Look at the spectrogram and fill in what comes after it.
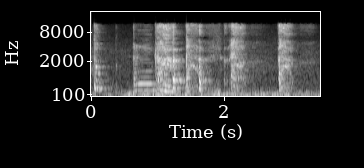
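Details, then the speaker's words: Acted cough by a child in a comedy skit: run of loud coughing bursts with voiced tails. "tuh kan bener batuk tadi enggak batuk-batuk terus"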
